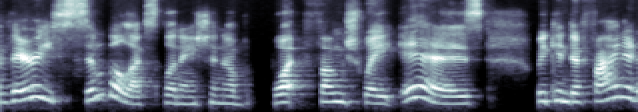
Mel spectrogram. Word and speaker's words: feng shui: and how does it affect our lives so feng shui literally translates to wind and water and it's pronounced feng shui that's a helpful pronunciation there because a lot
